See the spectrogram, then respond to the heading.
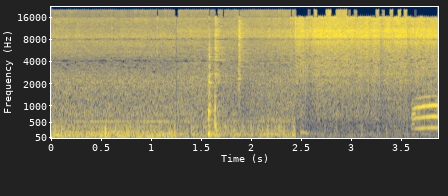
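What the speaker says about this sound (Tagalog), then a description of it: "igisa ko lang yung konting pork" Pork that has already been boiled is sautéed in a pan with garlic and onion, giving a steady close sizzle with stirring scrapes and a couple of sharp utensil knocks, the frying hiss swelling louder near the end.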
